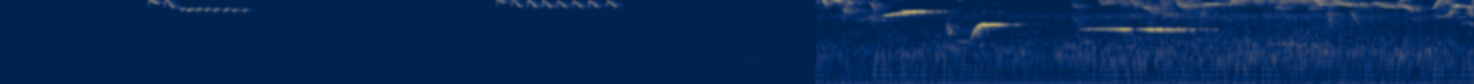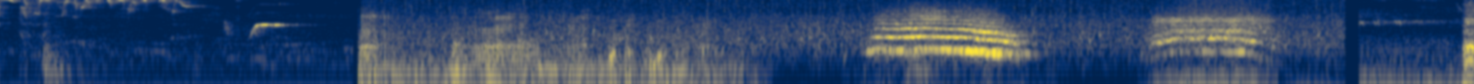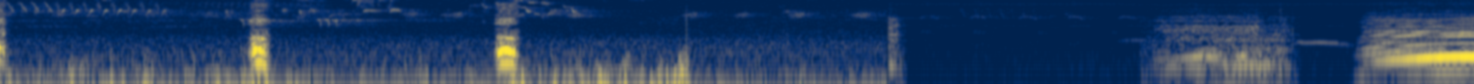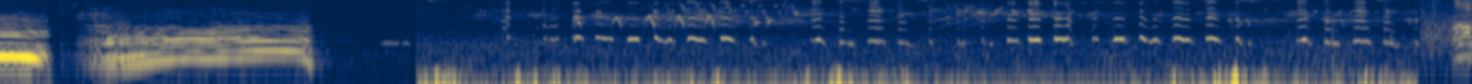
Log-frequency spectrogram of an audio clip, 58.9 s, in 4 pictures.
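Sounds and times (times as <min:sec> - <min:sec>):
long rising and falling animal calls: 0:18.3 - 0:22.5, 0:23.1 - 0:25.2.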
